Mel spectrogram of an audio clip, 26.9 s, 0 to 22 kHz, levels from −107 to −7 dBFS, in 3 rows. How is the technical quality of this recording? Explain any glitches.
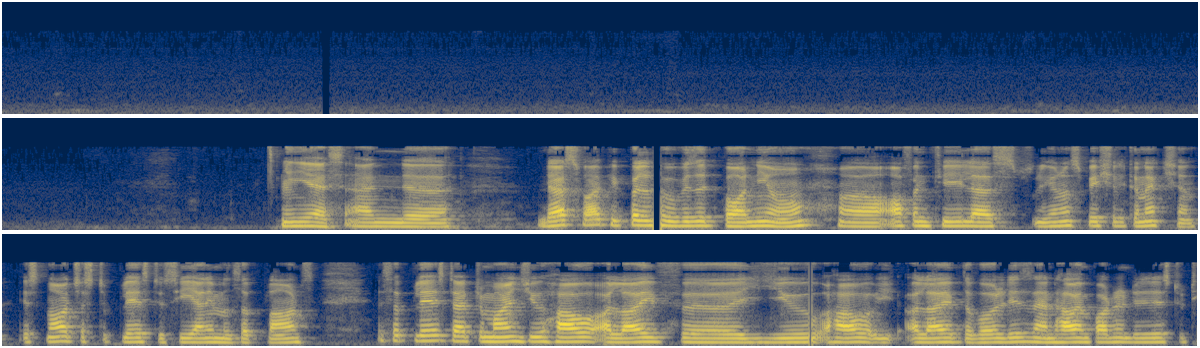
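The recording carries wideband Bluetooth headset speech with three brief dropouts. These are unconcealed Bluetooth headset packet loss. The first hole runs from 2.41 to 2.45 s. The second runs from 13.85 to 13.91 s, right after "that's why people". The third is shorter, at 23.99 to 24.01 s. Short voice packets between headset and phone went missing. Nothing filled the gap smoothly. Each hole's length fits a run of several lost packets. The speech cuts out with abrupt edges that can click. The mSBC headset codec carrying the link adds only light grain.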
